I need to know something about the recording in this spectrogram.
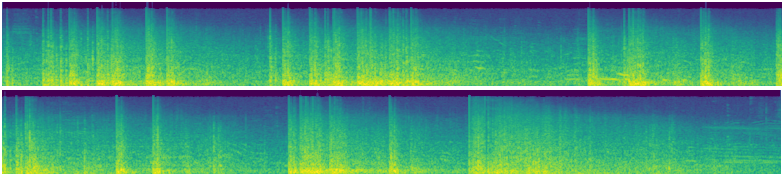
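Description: Fireworks burst with loud booms and bangs.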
